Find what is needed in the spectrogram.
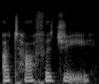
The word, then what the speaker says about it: autophagy: This week we're talking about something called autophagy. – Autophagy. – Yeah, let me spell that for us. It's A-U-T-O, like auto, and then P-H-A-G-Y.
